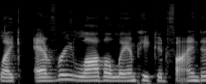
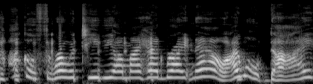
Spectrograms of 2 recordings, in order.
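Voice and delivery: mock high-pitched, loud yelling rant; 9 semitones higher, 6 dB louder than usual. Retelling an interview about whether Stu is dead, imitating Matthew Lillard yelling. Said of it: "he's like yelling about it".

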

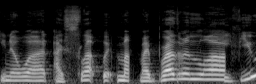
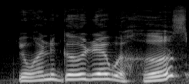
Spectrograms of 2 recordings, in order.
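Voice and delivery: put-on London accent; 3 semitones higher, 3 dB louder than usual. Retelling a line from the episode: Meredith's London voice. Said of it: "that London voice".

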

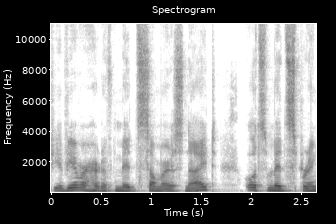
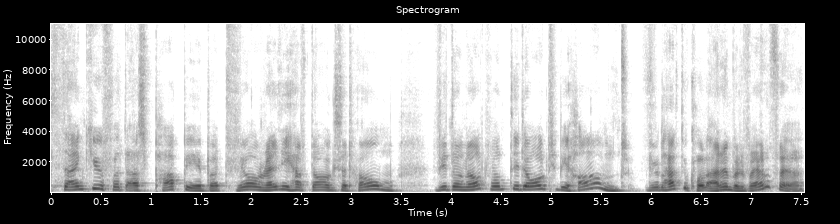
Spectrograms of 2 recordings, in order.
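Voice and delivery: put-on German accent in biker voice; 4 semitones higher than usual. Retelling a made-up encounter with German Hell's Angels: imitating German Hell's Angels. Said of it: "who are like".

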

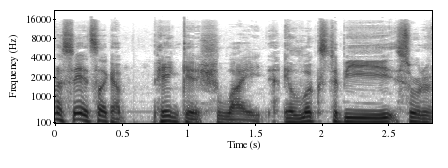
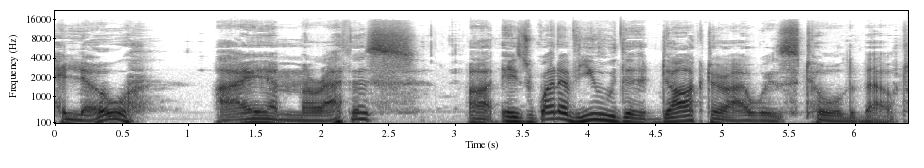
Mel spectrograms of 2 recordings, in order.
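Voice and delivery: put-on aged, wizened old creature's voice. Voicing an old, wizened Uthmela greeting the group: old wizened Uthmela. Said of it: "An old, wizened-looking Uthmela comes from the back and says".

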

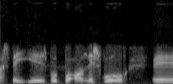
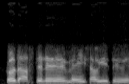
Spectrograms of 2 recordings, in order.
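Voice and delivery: tired, worn-out, low-energy, slightly high voice; 5 semitones higher than usual. Greeting the host who has just welcomed him, sounding tired. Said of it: "you sound tired".

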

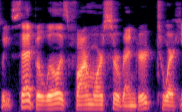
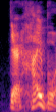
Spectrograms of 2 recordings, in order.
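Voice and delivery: normal talking voice

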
